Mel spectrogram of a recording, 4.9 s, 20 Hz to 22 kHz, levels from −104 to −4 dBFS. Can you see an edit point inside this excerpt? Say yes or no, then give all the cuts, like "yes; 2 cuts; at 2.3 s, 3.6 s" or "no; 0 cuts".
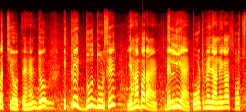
yes; 1 cut; at 3.8 s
